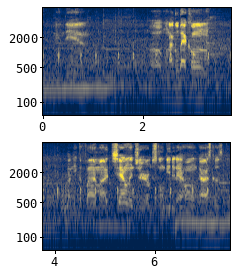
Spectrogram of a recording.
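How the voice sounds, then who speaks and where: The delivery holds a moderate pace and ordinary pitch variation. Music runs in the background. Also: man. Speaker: car vlogger. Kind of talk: casual vlog chat. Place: car. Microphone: phone near.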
